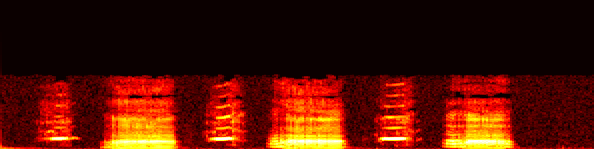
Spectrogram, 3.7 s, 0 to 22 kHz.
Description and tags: Human impersonation of a donkey. Captured with Microfone Condensador AKG C414.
